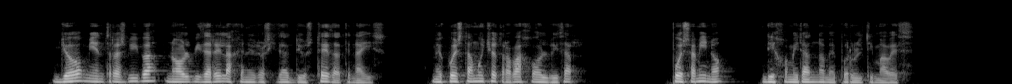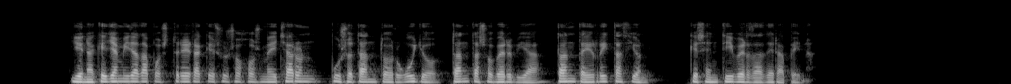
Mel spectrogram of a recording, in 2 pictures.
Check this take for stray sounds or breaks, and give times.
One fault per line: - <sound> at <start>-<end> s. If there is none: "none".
none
